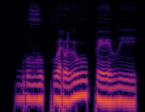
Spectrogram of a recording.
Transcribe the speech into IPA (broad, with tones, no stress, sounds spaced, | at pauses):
b u˨ ɣ u˨ kʷ a˨ ɾ ʊ˨ l uː˦ p eː˨ β i˨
